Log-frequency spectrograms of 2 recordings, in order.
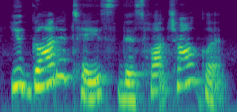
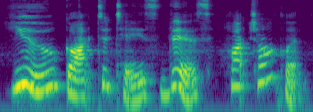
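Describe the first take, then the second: First: Got to is reduced and linked into gotta. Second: Got to is said as two full words. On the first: "How can we speak it like a native speaker?" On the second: "the full sentence is"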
